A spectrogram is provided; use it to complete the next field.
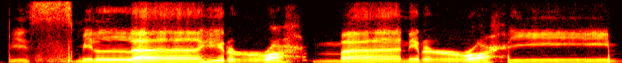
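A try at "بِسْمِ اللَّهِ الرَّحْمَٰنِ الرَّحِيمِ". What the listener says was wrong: Ninya mungkin agak ditekan ya. Agak ditekan, kemudian diusahakan yang keluar itu bunyi Hirrahmanirrah. Coba sedikit ditekan lagi. ketika membaca Rohmani itu mungkin begini.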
